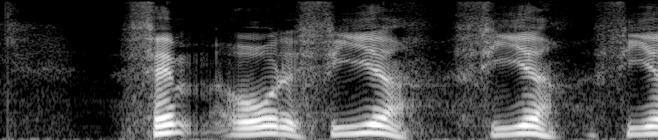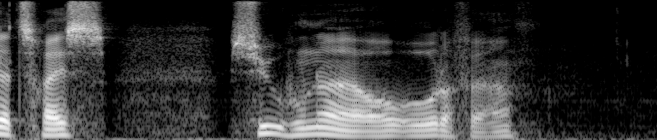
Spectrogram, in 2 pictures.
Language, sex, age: Danish, male, 45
